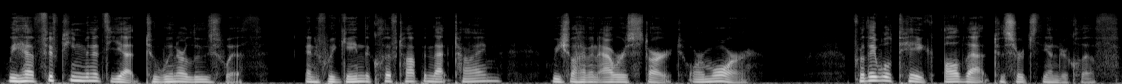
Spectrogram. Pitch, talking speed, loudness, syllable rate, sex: 125 Hz, 210 wpm, -20 LUFS, 4.7 syllables/s, male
